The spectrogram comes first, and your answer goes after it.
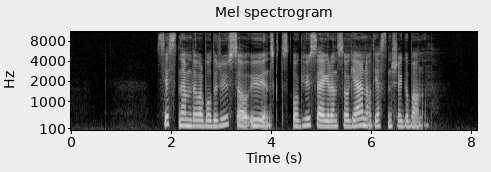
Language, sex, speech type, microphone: Norwegian, female, read, Shure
